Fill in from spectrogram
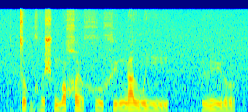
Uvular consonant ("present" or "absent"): present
